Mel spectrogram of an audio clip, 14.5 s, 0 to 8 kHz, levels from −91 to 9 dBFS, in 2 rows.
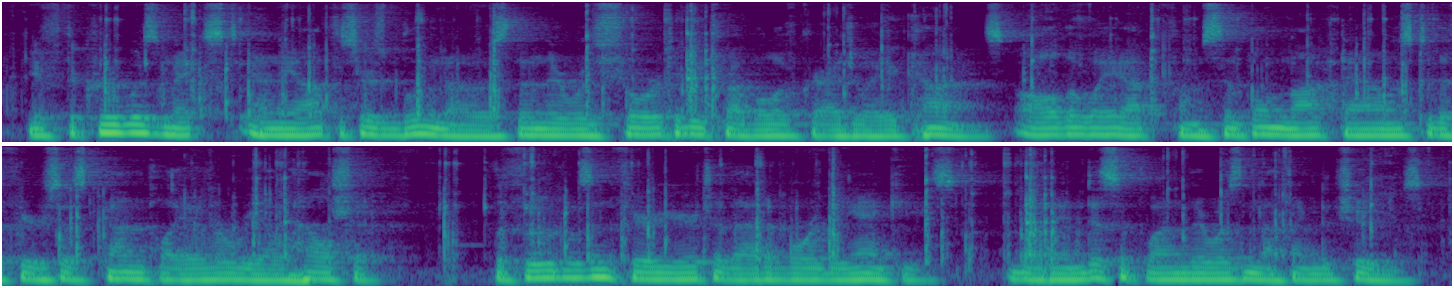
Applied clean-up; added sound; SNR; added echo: none; Wood; 20 dB; reverberation time 0.5 s.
